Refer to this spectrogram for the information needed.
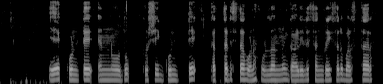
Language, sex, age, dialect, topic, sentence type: Kannada, male, 25-30, Central, agriculture, statement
